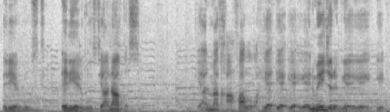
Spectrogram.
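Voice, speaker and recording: A man commentating his own gameplay, shouting, chanting and making silly sound effects. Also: lowish voice, fast, long pauses, faint music behind. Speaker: gaming video host.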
